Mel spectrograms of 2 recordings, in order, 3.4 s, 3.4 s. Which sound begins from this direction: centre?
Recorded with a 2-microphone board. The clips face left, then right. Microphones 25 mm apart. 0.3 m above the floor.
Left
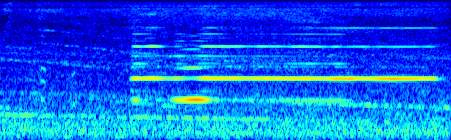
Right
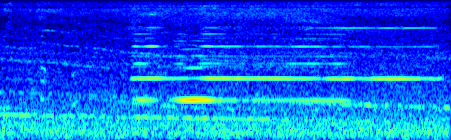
A flute, at 1.0 s.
